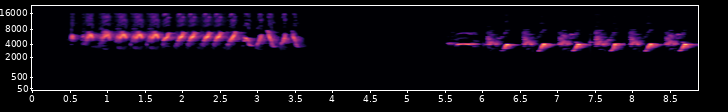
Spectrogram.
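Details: Palestine sunbird song: a fast, rattling high trill for about three seconds, then a separate phrase of repeated downslurred twittering notes, roughly two to three per second.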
